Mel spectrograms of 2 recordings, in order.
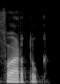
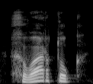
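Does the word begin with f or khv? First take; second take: f; khv. First: The word begins with an f sound. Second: The word begins with a khv sound. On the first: This is the standard form. "вместо ... «фартук»" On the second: This is the local dialect form. "будут произносить слова типа «хвартук»"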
